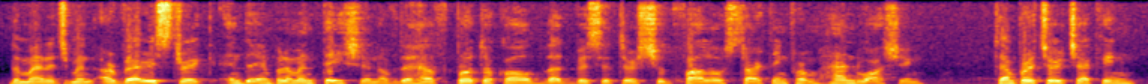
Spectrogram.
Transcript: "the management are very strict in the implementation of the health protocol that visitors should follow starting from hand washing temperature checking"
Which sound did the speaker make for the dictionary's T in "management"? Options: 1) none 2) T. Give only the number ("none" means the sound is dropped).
2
